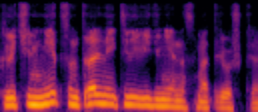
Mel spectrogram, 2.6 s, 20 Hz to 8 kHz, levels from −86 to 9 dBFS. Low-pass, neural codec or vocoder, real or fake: 7.2 kHz; codec, 32 kHz, 1.9 kbps, SNAC; fake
